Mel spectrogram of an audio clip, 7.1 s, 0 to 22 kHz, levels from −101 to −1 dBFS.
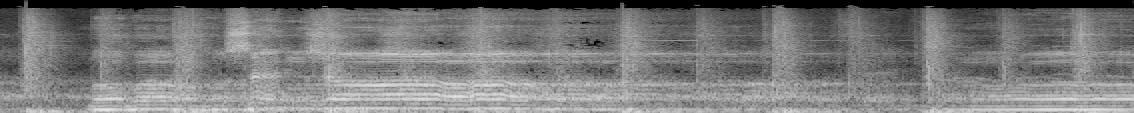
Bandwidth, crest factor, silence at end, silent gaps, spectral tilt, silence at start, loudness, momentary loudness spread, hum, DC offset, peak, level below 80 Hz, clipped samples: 17.5 kHz; 16 dB; 0 s; none; -4 dB/octave; 0 s; -18 LUFS; 12 LU; none; 0.1%; -2 dBFS; -32 dBFS; under 0.1%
